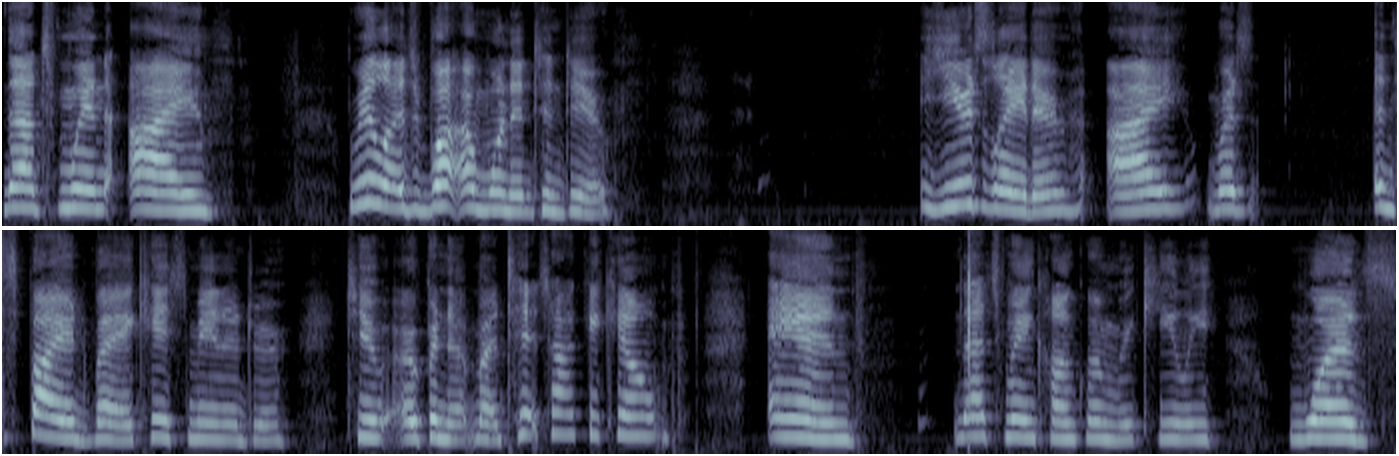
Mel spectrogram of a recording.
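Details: Adult woman with cerebral palsy affecting her speech; finding: dysarthria (cerebral palsy).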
